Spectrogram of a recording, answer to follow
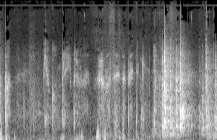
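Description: A person whispering, with a few small clicks and knocks from a phone being handled.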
